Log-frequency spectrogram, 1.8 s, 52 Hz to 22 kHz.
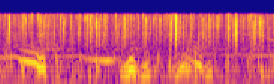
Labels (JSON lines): {"label": "biophony, cascading saw", "recorder": "SoundTrap 600 or HydroMoth"}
